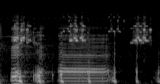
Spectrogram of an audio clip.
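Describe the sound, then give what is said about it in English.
Three quick chirping bursts of cricket sound, fairly loud, with a buzzy, voice-like tone that suggests someone imitating crickets rather than real insects. “And then you got my your boy crickets.”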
